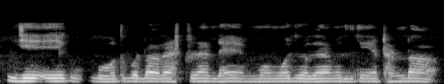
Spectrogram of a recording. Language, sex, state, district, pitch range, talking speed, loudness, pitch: Hindi, male, Uttar Pradesh, Shamli, 135-145 Hz, 150 wpm, -15 LUFS, 140 Hz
